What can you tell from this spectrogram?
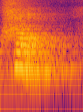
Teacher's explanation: क का उच्चारण है लेकिन इतना अधिक धीमा है, इतना धीमा है कि हमें उसे सुनाई ही नहीं दे रहा है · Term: आधे क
